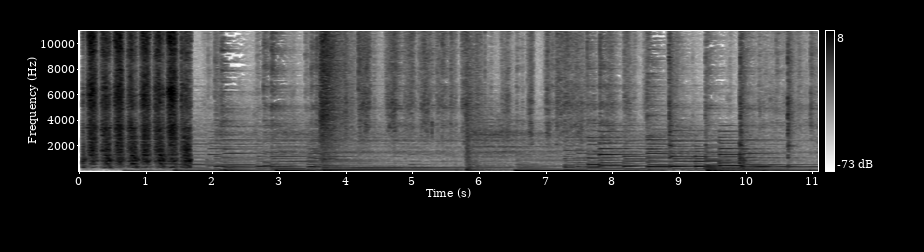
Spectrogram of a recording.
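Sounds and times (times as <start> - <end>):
handsaw cutting wood: 0.0 - 1.7.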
